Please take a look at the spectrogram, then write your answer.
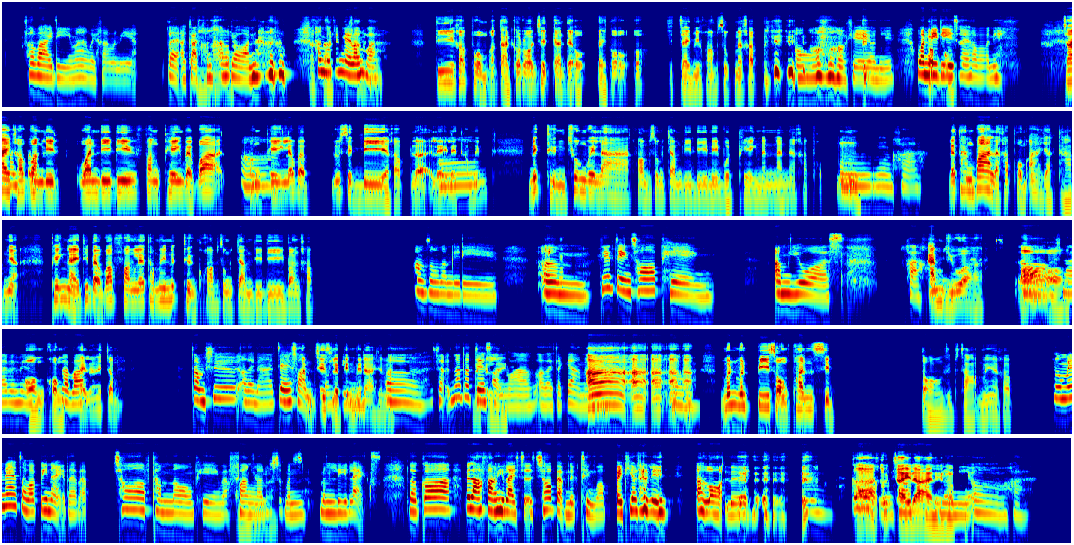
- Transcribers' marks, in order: tapping; chuckle; giggle; chuckle; laughing while speaking: "นี้"; other background noise; laughing while speaking: "ทะเล"; chuckle; other noise
- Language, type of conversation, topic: Thai, unstructured, เพลงไหนที่ฟังแล้วทำให้คุณนึกถึงความทรงจำดีๆ?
